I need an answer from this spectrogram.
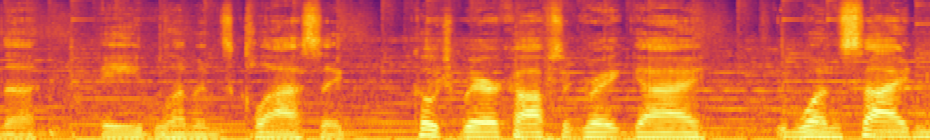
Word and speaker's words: Berokoff: I hope I pronounce it right. Berokoff. You know, it's okay. I've heard it worse before. It's Berokoff, but that's okay. Berokoff.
